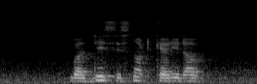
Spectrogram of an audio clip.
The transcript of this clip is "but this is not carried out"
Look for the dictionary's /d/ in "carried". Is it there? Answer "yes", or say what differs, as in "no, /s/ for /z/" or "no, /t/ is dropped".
yes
